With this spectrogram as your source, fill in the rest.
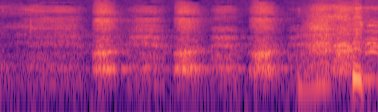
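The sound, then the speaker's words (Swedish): Exaggerated, heavy deep breathing: four quick, rhythmic huffs of air in a row, the last ending in a slight voiced wheeze. “Djupa andetag.”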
